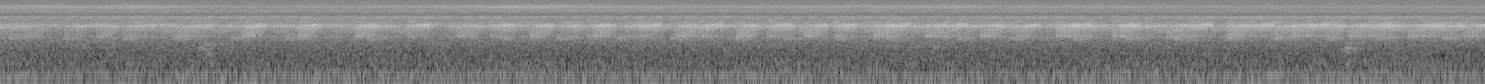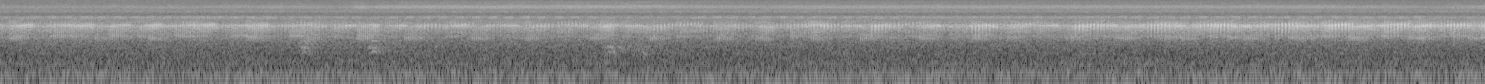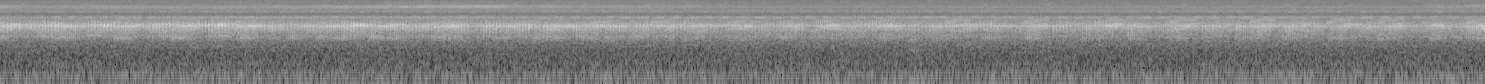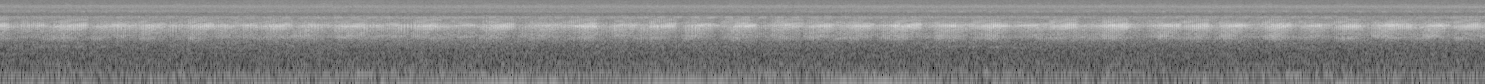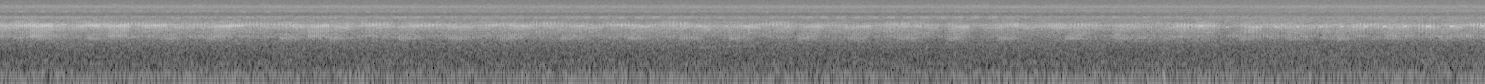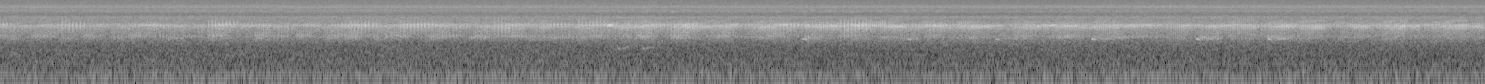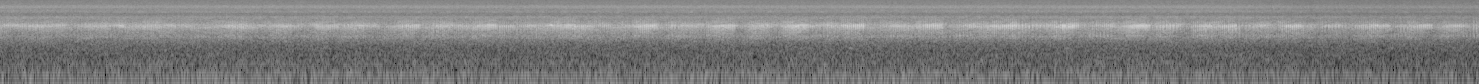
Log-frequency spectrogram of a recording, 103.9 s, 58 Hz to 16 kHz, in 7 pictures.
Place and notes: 茅埔坑溪生態公園, 桃米里, Puli Township - Wetland Park
Wetland Park, Frogs chirping, Brook, Dogs barking
10 August 2015, ~20:00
